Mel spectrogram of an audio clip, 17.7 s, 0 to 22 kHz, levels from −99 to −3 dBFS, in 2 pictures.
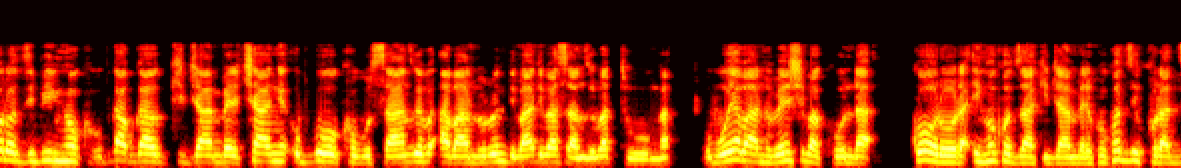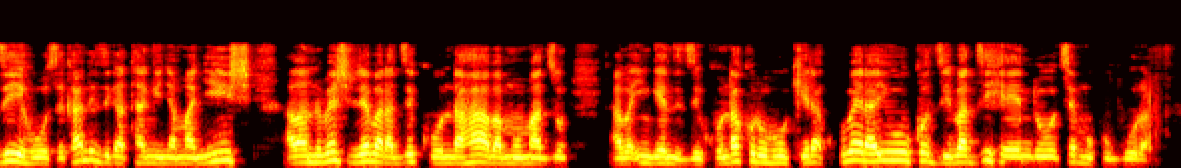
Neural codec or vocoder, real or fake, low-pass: none; real; 7.2 kHz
